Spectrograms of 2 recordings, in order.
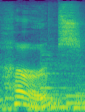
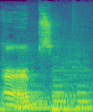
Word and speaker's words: herbs: pumpkin creme brulee now some people say herbs others say herbs but no matter how you say it fresh is what's important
